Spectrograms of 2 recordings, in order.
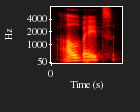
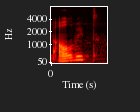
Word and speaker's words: albeit: a similar deal with which establishes your ballpark, albeit the best possible. How do I actually pronounce this? Albeit? Is it albeit?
